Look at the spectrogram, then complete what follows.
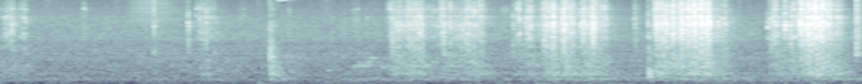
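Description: Plastic toy gears meshing and rattling as they are turned by hand, in a few short bursts of clatter in the second half, after a single click.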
